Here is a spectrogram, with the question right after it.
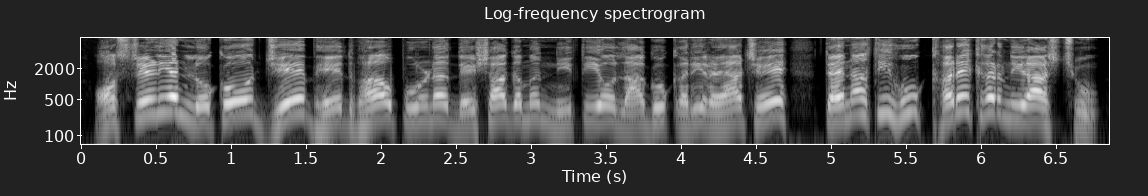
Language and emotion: Gujarati, angry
